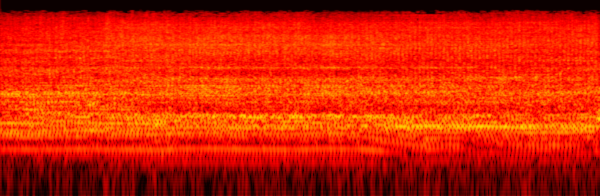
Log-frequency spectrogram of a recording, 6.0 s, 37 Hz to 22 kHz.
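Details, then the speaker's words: Energizer eZV3200P inverter generator switched from full rpm into eco mode, heard from about ten feet: an even drone that settles to a lower pitch, metered at mid-to-high 50s dB versus about 60; normal running. "lowers the RPM down quite a bit quieter talking here for a second"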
